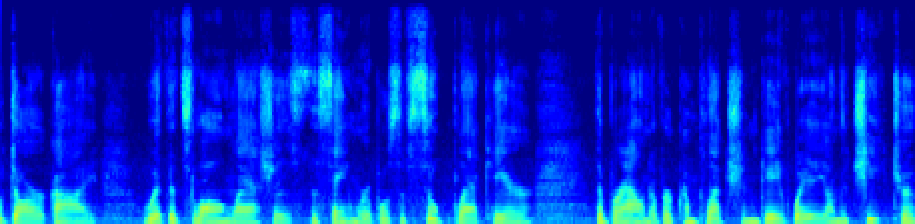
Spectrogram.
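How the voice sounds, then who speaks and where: Low, mellow woman narrator. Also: a little hiss or hum, rough recording. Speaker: audiobook reader. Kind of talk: literary read-aloud narration, ASMR.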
